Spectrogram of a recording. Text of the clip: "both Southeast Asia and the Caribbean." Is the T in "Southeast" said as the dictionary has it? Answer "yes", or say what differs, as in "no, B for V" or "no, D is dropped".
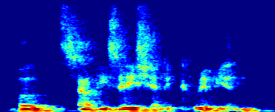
no, T is dropped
